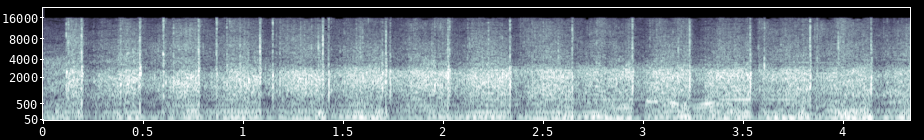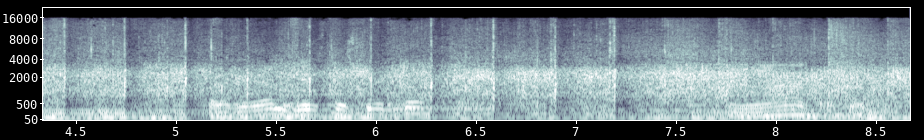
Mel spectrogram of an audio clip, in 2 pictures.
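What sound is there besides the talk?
audience applause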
